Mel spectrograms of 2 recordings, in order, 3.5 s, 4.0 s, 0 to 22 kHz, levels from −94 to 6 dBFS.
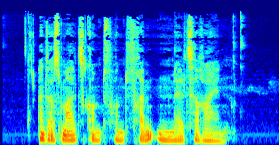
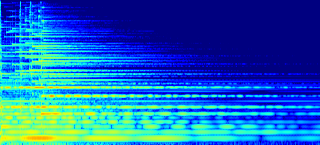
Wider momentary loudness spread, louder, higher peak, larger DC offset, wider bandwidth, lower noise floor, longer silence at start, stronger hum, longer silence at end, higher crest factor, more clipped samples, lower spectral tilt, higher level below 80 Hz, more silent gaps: second, 20 LU vs 24 LU; first, -20 LUFS vs -25 LUFS; first, -2 dBFS vs -10 dBFS; neither; second, 16.5 kHz vs over 20 kHz; second, -45 dBFS vs -56 dBFS; first, 0.35 s vs 0 s; neither; second, 0.45 s vs 0.6 s; about the same, 20 dB vs 20 dB; neither; about the same, -4.5 dB/octave vs -3.5 dB/octave; first, -40 dBFS vs -62 dBFS; neither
